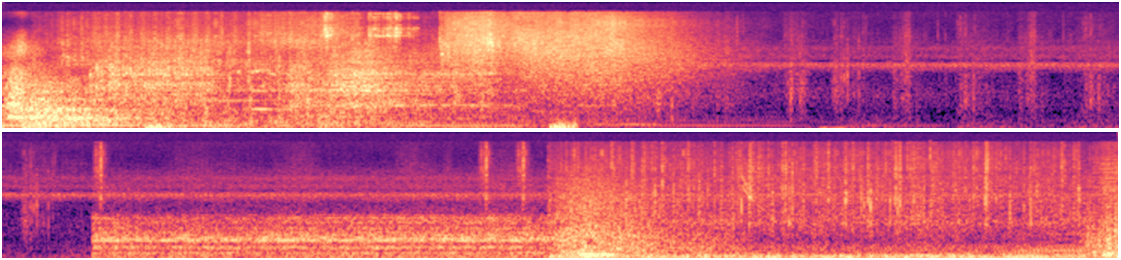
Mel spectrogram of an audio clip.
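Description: Blows land with thuds in a fight.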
